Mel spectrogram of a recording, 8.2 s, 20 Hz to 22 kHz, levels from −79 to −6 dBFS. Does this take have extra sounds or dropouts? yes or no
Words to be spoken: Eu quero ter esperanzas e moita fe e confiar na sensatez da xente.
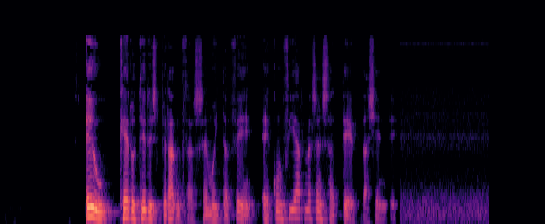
no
